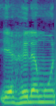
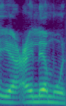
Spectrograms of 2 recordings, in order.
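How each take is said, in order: First: The middle consonant is a plain h sound. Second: The middle consonant is a throaty ain sound. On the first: The speaker calls it wrong. "എന്നൊന്നും പറയാൻ പാടില്ല" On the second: The speaker calls it right. "ഐനാണ്"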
